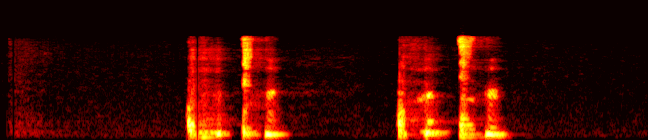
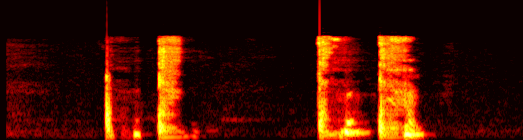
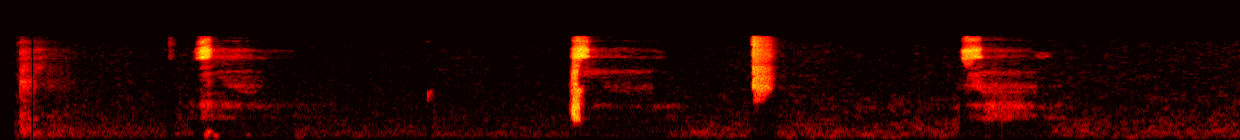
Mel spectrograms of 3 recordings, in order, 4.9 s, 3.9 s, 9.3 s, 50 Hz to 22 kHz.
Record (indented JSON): {
  "three_cough_length": "4.9 s",
  "three_cough_amplitude": 30546,
  "three_cough_signal_mean_std_ratio": 0.29,
  "cough_length": "3.9 s",
  "cough_amplitude": 32768,
  "cough_signal_mean_std_ratio": 0.33,
  "exhalation_length": "9.3 s",
  "exhalation_amplitude": 12412,
  "exhalation_signal_mean_std_ratio": 0.19,
  "survey_phase": "beta (2021-08-13 to 2022-03-07)",
  "age": "18-44",
  "gender": "Female",
  "wearing_mask": "No",
  "symptom_cough_any": true,
  "symptom_runny_or_blocked_nose": true,
  "symptom_shortness_of_breath": true,
  "symptom_sore_throat": true,
  "symptom_headache": true,
  "smoker_status": "Never smoked",
  "respiratory_condition_asthma": false,
  "respiratory_condition_other": false,
  "recruitment_source": "Test and Trace",
  "submission_delay": "0 days",
  "covid_test_result": "Positive",
  "covid_test_method": "RT-qPCR",
  "covid_ct_value": 18.3,
  "covid_ct_gene": "ORF1ab gene",
  "covid_ct_mean": 18.4,
  "covid_viral_load": "950000 copies/ml",
  "covid_viral_load_category": "Low viral load (10K-1M copies/ml)"
}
